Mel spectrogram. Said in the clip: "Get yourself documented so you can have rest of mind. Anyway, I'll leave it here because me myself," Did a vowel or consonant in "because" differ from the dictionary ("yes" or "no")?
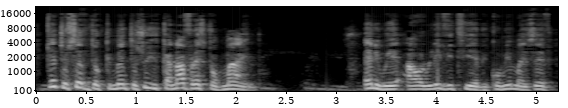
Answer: yes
